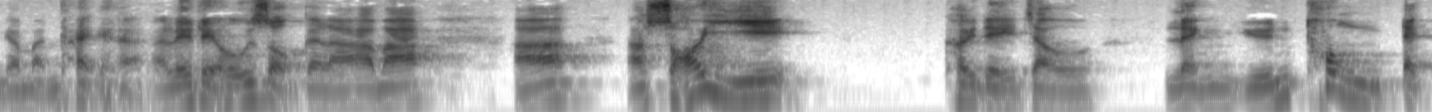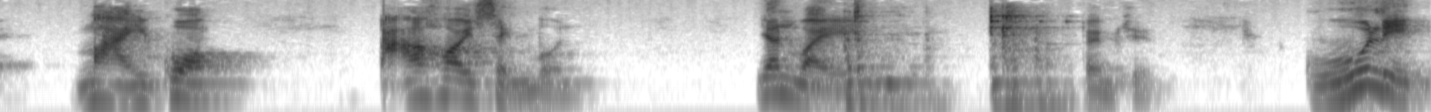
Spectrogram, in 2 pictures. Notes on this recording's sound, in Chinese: 於紐西蘭奧克蘭為主場地，並現場直播至十個位於澳洲不同城市的聚會點，共有接近1000人出席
